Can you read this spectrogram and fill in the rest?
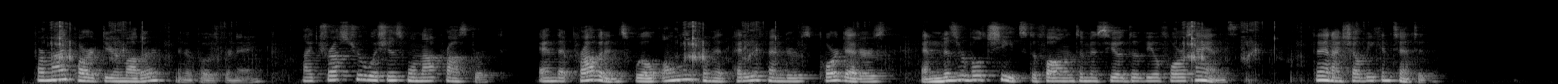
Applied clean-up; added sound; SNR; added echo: none; Chewing, mastication; 17 dB; reverberation time 0.5 s.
